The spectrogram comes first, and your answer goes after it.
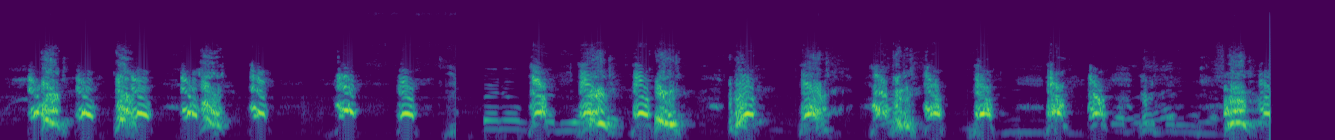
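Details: Bakarwal puppy yapping in quick, irregular bursts of short, high barks, some doubled, with brief pauses and a low grumble midway; a person's voice is briefly heard at the start.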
